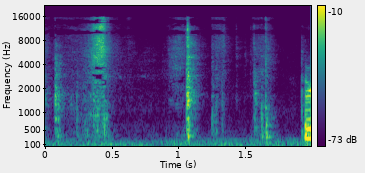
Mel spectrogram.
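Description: Paper banknotes rustling as dollar bills are pulled from a cash organizer and counted by hand, a few short rustles spaced about half a second apart.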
